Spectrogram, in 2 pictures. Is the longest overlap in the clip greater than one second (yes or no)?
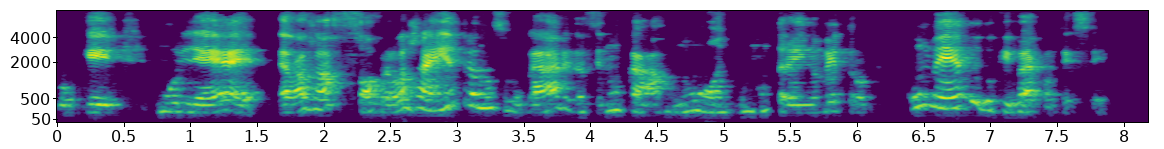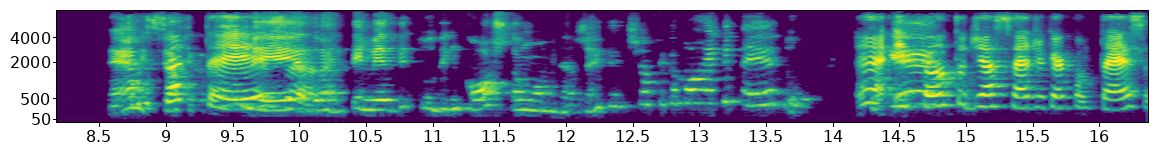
yes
